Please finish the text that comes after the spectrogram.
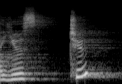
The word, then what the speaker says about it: used to: common mistakes regarding pronunciation whether we have ed or not doesn't actually make any difference because d is silent so the pronunciation will be the same we connect use with two i used to i didn't use to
